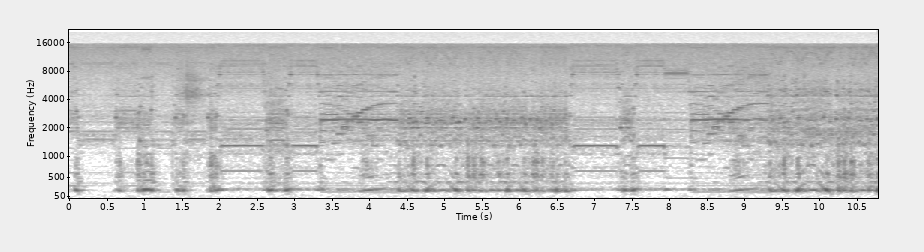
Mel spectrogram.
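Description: Stepper motors of a small desktop CNC router driving its axes through a toolpath, whining at several pitches that rise and hold as each move speeds up and runs, in a pattern that repeats about every five seconds.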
